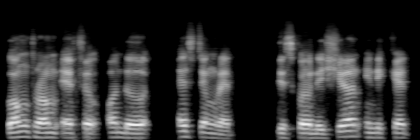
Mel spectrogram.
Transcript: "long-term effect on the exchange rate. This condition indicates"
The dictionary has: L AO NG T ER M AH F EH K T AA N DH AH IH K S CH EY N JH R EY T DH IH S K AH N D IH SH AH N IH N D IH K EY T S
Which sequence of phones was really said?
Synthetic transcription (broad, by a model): L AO NG T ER M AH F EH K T AA N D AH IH S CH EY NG R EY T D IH S K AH N D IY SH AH N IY N D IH K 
